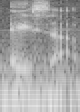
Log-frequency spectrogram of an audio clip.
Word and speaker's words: ASAP: to answer a question asap pronounced asap an acronym of as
